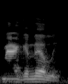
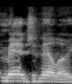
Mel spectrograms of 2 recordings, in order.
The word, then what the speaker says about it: Manganiello: Oh, Maganelli. yeah. Maganelli. Um, yeah. Oh gosh. Is it Joe Joe Maganelli? Yeah, Manganiello. Yeah.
